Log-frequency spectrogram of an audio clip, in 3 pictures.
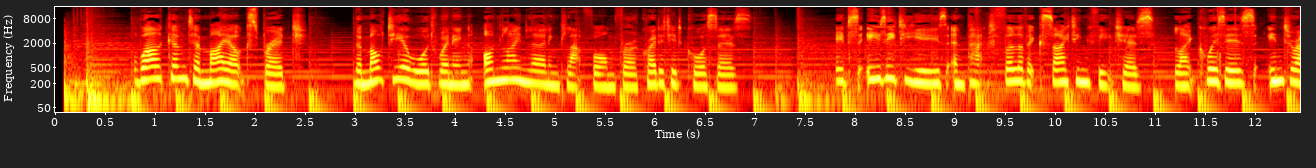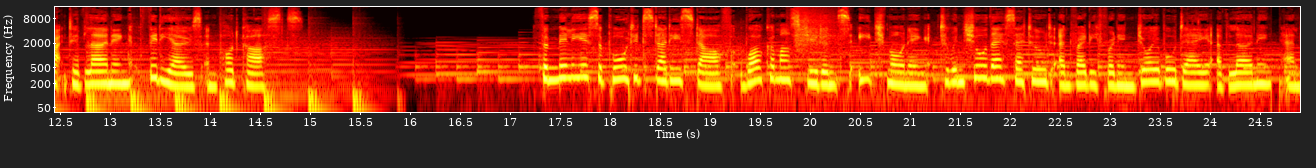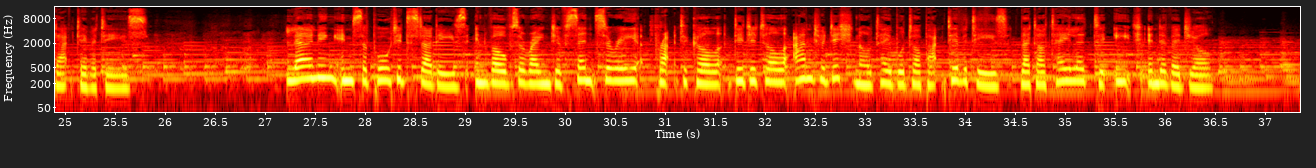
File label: Education, british female voiceover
